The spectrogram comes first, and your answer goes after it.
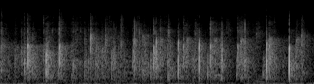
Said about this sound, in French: Bon, merci beaucoup. Je pense qu'on peut les applaudir très, très, très chaleureusement.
